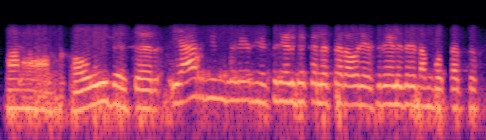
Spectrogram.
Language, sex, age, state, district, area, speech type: Kannada, female, 45-60, Karnataka, Gulbarga, urban, conversation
